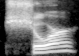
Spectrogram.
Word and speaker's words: Schor: Schor. Is that how you pronounce that?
